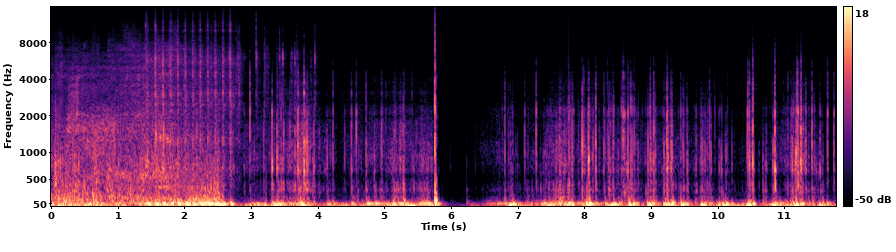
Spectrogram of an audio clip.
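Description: Movement noise from a player's gear and footsteps: irregular clicks, knocks and rustling over a rumble of wind and handling on the microphone, with a brief near-silent break about six seconds in.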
